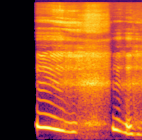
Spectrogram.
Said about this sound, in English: He yawned again.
